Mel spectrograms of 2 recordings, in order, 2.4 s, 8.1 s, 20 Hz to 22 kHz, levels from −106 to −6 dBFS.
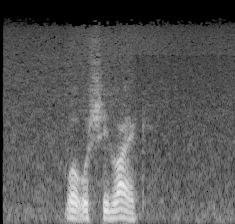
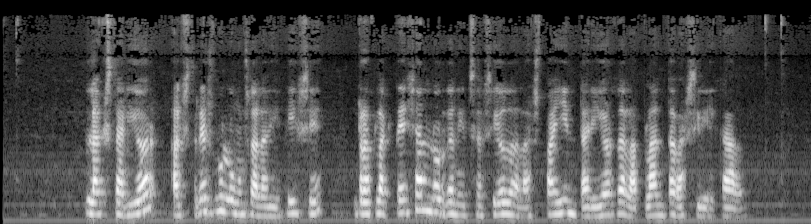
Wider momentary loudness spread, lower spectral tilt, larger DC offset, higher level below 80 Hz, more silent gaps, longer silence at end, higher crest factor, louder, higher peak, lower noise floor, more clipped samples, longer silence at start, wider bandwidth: first, 13 LU vs 10 LU; about the same, -6.5 dB/octave vs -5.5 dB/octave; neither; about the same, -60 dBFS vs -64 dBFS; neither; first, 1 s vs 0.7 s; about the same, 20 dB vs 18 dB; second, -22 LUFS vs -18 LUFS; about the same, -4 dBFS vs -2 dBFS; second, -50 dBFS vs -56 dBFS; neither; second, 0.65 s vs 0.85 s; second, 14 kHz vs 17 kHz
